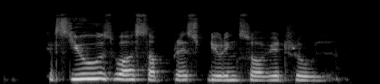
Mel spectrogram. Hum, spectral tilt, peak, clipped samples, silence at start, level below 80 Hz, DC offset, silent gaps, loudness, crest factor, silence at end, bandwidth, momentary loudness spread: none; -6 dB/octave; -6 dBFS; under 0.1%; 0.5 s; -70 dBFS; under 0.1%; none; -21 LUFS; 16 dB; 0.55 s; 11 kHz; 14 LU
